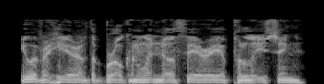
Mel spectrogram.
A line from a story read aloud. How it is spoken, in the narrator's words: asked in an angry voice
